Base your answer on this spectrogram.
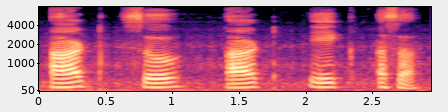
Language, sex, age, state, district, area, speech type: Goan Konkani, male, 18-30, Goa, Salcete, rural, read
